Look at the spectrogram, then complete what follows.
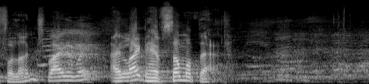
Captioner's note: audience chuckles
